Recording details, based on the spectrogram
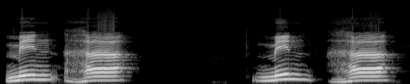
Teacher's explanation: نون ساکن کے بعد ہا ہے، حروف حلقی ہے، تو یہاں نون ساکن پر آواز ناک میں نہیں چھپائیں گے، غنہ نہیں کریں گے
